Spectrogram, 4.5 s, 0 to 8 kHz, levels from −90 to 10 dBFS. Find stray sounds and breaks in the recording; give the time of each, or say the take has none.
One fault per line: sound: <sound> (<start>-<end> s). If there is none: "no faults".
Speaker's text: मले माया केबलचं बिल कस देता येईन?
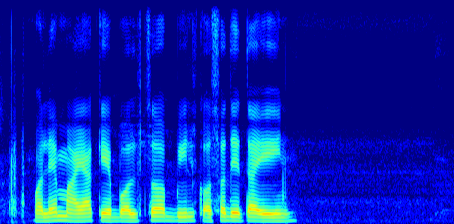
no faults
